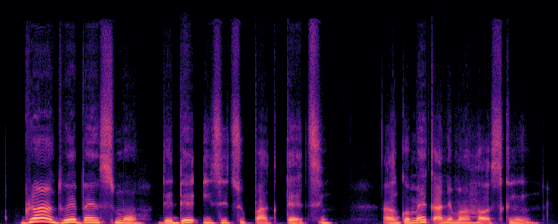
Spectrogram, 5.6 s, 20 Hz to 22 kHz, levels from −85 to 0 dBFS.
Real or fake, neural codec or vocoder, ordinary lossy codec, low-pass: fake; autoencoder, 48 kHz, 32 numbers a frame, DAC-VAE, trained on Japanese speech; none; none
